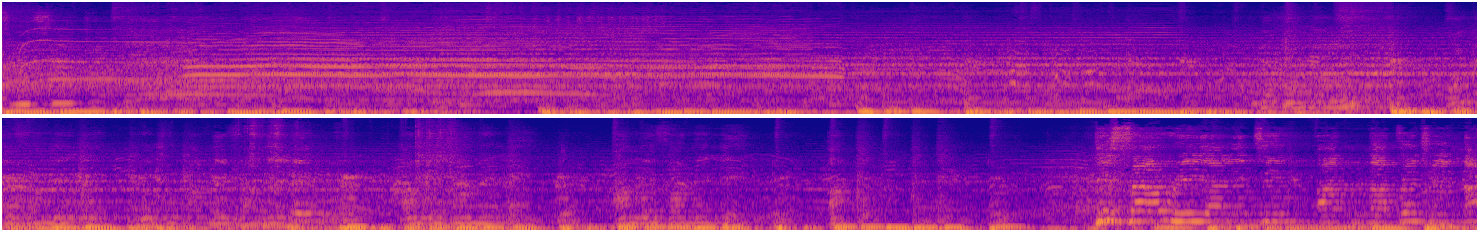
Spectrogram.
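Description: A loud, dense concert crowd screams, whoops and cheers continuously over booming live music, with high yells rising and falling throughout and a surge of shouting near the end.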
